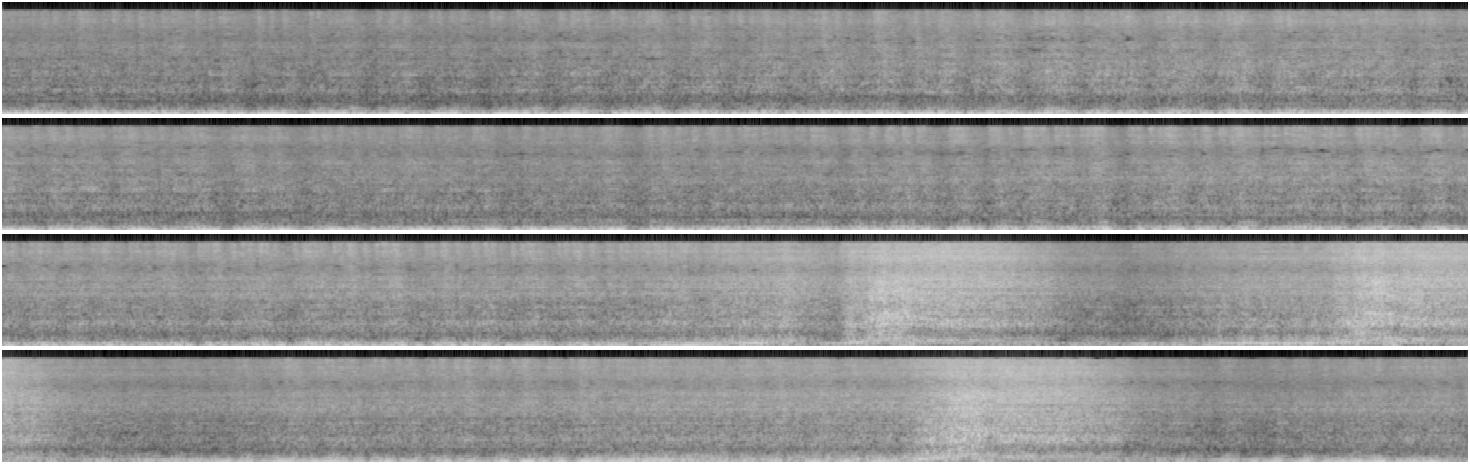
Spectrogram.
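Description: First-generation Chevrolet Camaro's engine idling loudly with a deep, steady note, then revved three times: two quick revs close together a bit past the middle and a third a few seconds later, each climbing and falling straight back to idle.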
